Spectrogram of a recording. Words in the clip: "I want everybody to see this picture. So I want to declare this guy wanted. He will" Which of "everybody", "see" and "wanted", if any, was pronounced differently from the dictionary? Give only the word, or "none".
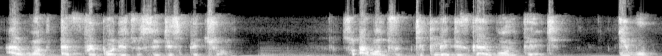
none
